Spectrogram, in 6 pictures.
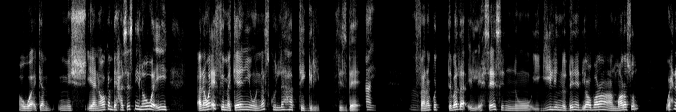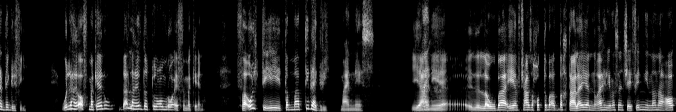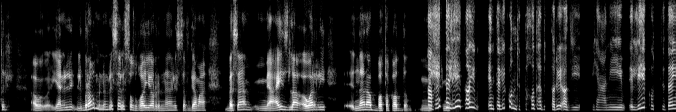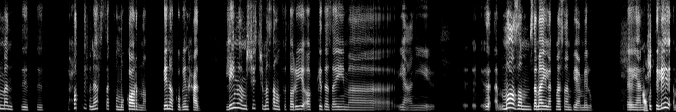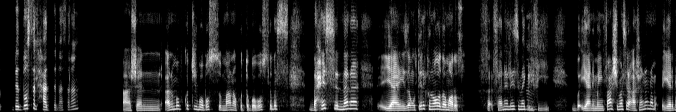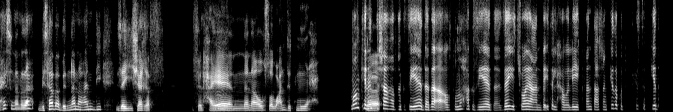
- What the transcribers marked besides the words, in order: in English: "Marathon"
- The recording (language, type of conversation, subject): Arabic, podcast, إزاي الضغط الاجتماعي بيأثر على قراراتك لما تاخد مخاطرة؟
